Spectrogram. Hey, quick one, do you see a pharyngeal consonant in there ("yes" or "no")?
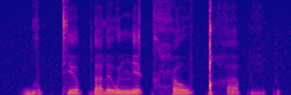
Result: yes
